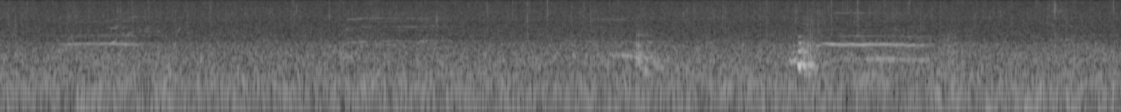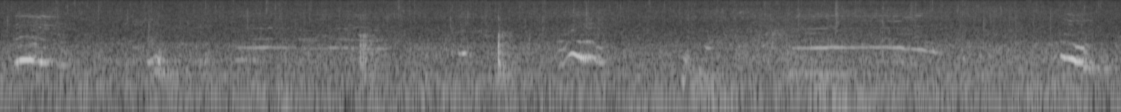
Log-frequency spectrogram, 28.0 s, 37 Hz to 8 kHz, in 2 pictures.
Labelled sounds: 0.8	1.6	humpback whale, 0.91 to 1.2 kHz
4.3	5.2	humpback whale, 1.0 to 3.3 kHz
7.4	7.9	humpback whale, 3.0 to 3.2 kHz
10.2	11.1	humpback whale, 0.84 to 4.3 kHz
14.2	14.7	humpback whale, 1.2 to 3.8 kHz
17.0	18.0	humpback whale, 0.78 to 2.1 kHz
18.5	18.7	humpback whale, 1.3 to 1.6 kHz
21.2	21.5	humpback whale, 0.97 to 1.2 kHz
23.9	24.6	humpback whale, 0.78 to 3.8 kHz
27.3	27.7	humpback whale, 2.8 to 3.1 kHz

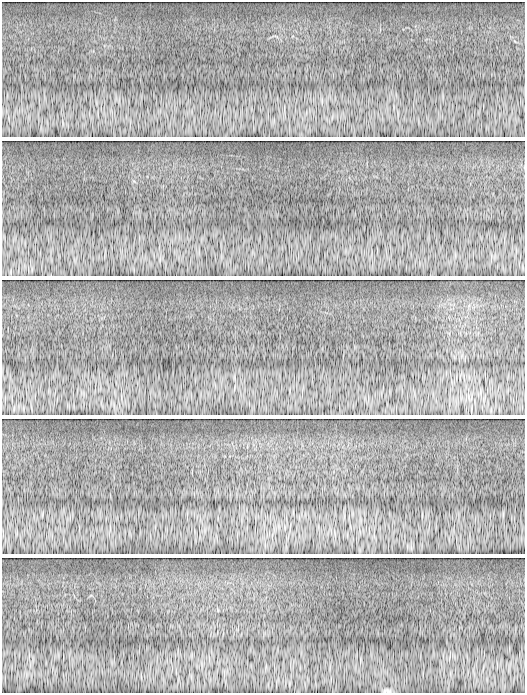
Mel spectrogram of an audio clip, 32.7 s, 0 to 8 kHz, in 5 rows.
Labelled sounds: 9.3	9.6	Pacific white-sided dolphin, 5.4 to 5.8 kHz

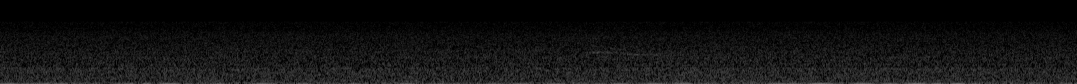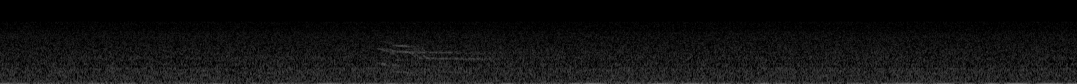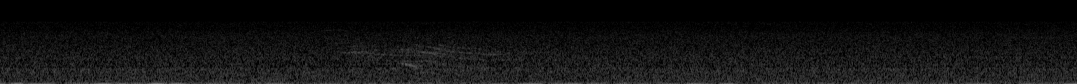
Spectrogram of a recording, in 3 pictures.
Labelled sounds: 5.9	6.2	killer whale, Bigg's (transient), 1.6 to 1.8 kHz
14.5	15.3	killer whale, Bigg's (transient), 1.2 to 2.0 kHz
16.3	16.6	killer whale, Bigg's (transient), 1.1 to 1.3 kHz
24.8	25.3	killer whale, Bigg's (transient), 1.6 to 5.1 kHz
25.5	25.8	killer whale, Bigg's (transient), 0.80 to 1.1 kHz

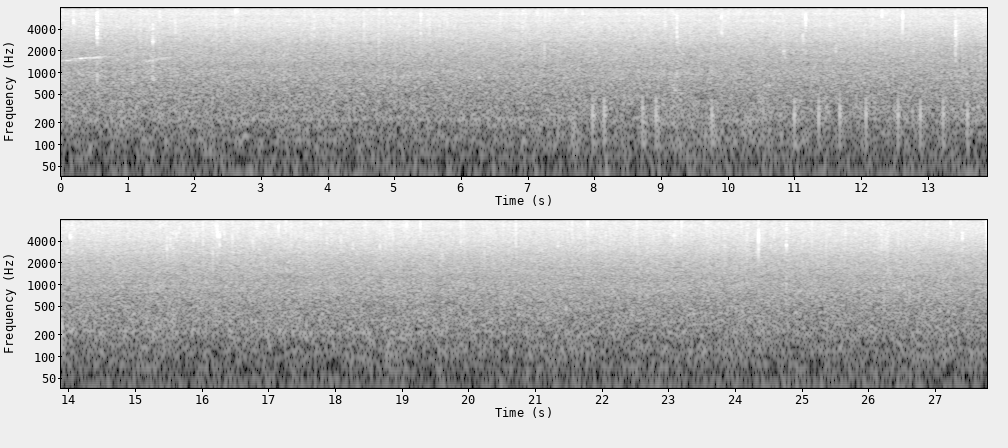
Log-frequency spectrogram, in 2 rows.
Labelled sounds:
0.0	0.7	killer whale, 1.4 to 1.7 kHz

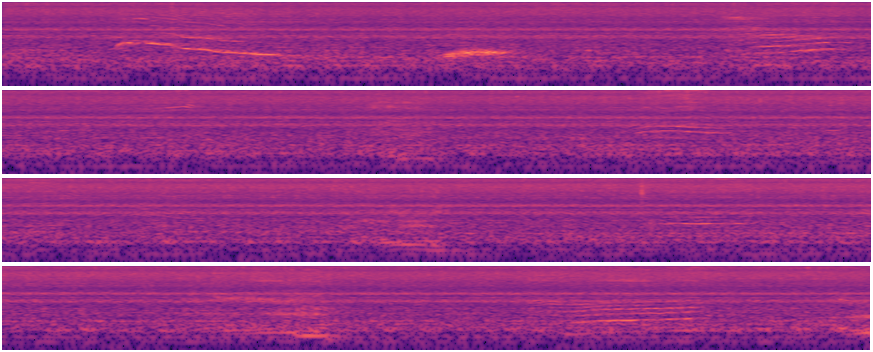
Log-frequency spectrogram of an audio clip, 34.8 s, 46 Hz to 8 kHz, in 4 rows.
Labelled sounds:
1.4	2.3	humpback whale, 0.78 to 3.7 kHz
7.2	7.9	humpback whale, 1.0 to 3.2 kHz
10.2	10.6	humpback whale, 2.5 to 2.9 kHz
15.2	15.8	humpback whale, 0.78 to 8.0 kHz
17.6	17.9	humpback whale, 5.7 to 6.2 kHz
28.2	28.9	humpback whale, 1.0 to 3.3 kHz
32.1	32.6	humpback whale, 3.0 to 3.4 kHz

